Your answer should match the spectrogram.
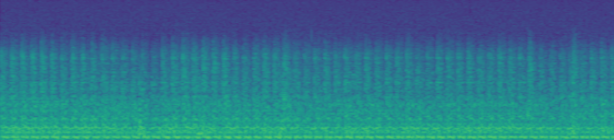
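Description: A steady low hum with an even hiss over it, unchanging throughout, with no distinct knocks or strokes.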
